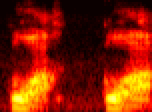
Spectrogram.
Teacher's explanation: 但系呢个▁g▁w▁系有▁w▁音嘅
